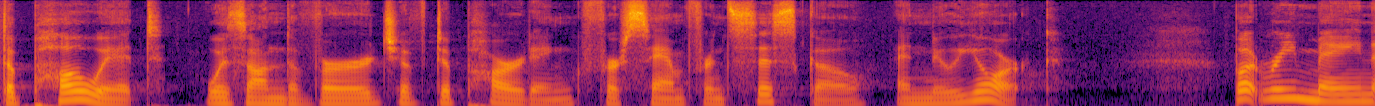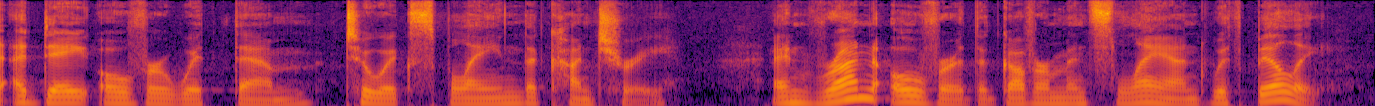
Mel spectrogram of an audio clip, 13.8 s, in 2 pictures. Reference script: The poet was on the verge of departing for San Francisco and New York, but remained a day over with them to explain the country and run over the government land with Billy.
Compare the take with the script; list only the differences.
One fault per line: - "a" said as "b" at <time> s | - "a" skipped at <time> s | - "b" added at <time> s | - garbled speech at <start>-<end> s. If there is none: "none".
- "remained" said as "remain" at 6.3 s
- "government" said as "governments" at 11.8 s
